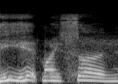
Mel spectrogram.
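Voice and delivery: mock very slow, high, drawn-out, stretched shout. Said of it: "and then yelled".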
